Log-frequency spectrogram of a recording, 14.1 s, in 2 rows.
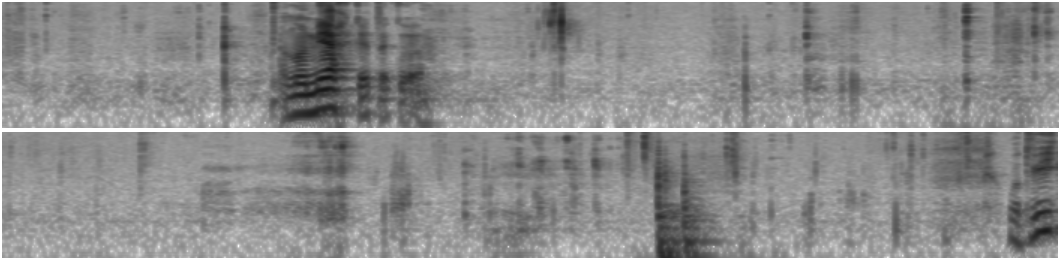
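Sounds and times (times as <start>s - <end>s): chewing a soft cookie: 2.9s - 13.7s
loud thump: 11.4s - 11.9s.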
